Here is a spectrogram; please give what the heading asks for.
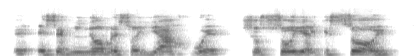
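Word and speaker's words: Yahweh: van a decir que la pronunciación más aproximada es viaje web y esto es lo que el señor dice acá ese es mi nombre soy yagüe yo soy el que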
